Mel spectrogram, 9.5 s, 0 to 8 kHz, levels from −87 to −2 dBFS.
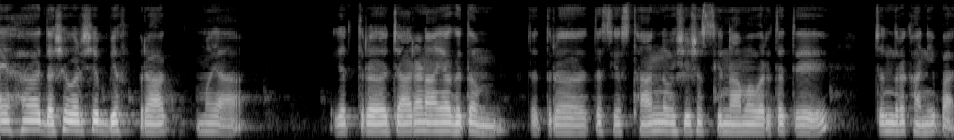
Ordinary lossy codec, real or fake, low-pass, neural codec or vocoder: none; real; 7.2 kHz; none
